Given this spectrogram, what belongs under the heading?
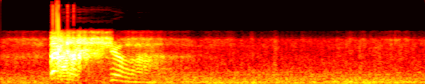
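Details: Single loud, abrupt sneeze with a voiced tail, then quiet room noise.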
